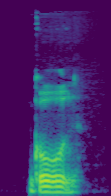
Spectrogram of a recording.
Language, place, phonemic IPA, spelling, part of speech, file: Hindi, Delhi, /ɡoːl/, गोल, noun / adjective, LL-Q1568 (hin)-गोल.wav
- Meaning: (noun) circle, circular object; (adjective) round, circular, spherical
